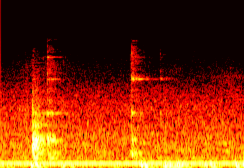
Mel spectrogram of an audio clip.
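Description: Glassware knocking and clinking on a bar counter: a short knock about a third of a second in, then a sharp glass clink with a brief ring about a second later, over a steady low hum.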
